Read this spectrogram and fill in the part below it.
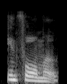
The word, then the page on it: informal: Indian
